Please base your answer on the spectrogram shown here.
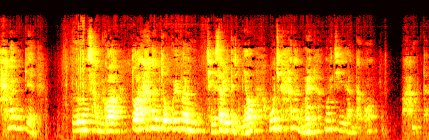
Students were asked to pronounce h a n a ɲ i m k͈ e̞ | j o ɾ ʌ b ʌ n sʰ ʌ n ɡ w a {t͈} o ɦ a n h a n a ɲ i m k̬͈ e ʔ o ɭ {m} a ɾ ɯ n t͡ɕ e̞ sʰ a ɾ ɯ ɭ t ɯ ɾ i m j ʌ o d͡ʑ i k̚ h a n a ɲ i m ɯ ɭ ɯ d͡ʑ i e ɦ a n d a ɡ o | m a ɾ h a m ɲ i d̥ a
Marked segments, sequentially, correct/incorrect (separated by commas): correct, incorrect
